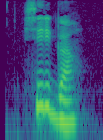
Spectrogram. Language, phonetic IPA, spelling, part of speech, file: Russian, [sʲɪrʲˈɡa], серьга, noun, Ru-серьга.ogg
- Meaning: earring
